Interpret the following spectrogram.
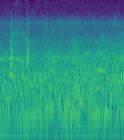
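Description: Open-field ambience of a junior Australian rules football match: distant players and spectators calling out, with two sharp knocks about a third of a second apart early on the ball's loose play.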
